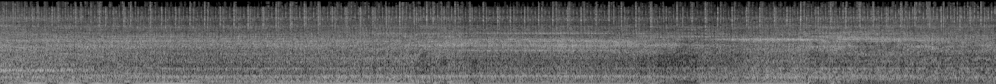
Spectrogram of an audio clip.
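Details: Steady idle with a fast, light top-end ticking riding on top, about three or four ticks a second, on a 1.8T engine; cause not yet pinned down.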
